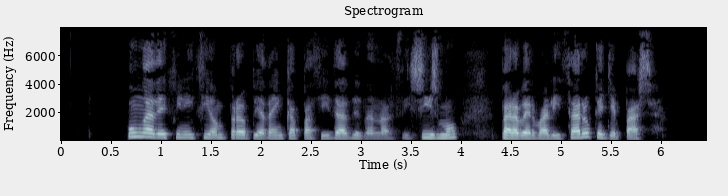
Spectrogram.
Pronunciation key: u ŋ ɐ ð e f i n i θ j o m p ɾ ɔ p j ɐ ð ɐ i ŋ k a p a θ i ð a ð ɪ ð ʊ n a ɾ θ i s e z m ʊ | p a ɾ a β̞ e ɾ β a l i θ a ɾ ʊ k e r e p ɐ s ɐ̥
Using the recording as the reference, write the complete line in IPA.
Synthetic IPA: u ŋ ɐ ð e f i n i θ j o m p ɾ ɔ p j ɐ ð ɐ i ŋ k a p a θ i ð a ð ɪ ð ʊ n a ɾ θ i s i z m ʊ | p a ɾ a β̞ e ɾ β a l i θ a ɾ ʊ k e ʎ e p a s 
